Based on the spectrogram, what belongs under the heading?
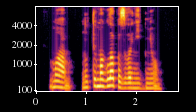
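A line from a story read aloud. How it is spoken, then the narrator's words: Sleepy voice. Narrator (Russian): сонным голосом ответил родительница Владислав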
